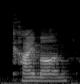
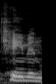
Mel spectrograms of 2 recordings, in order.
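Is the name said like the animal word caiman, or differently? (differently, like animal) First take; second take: differently; like animal. First: It sounds different from the animal word caiman. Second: It sounds like the animal word caiman. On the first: This is how the name is said in the adaptation. "in the anime they pronounce it Kaimon" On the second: This is the name as it was originally meant. "it is Kaimon, like the animal"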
